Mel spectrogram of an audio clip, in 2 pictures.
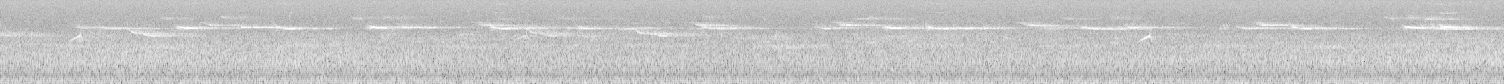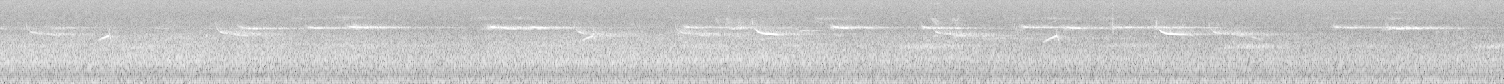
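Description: Birds calling over and over in short, high notes, many ending in a quick downward slide, over a steady low background rumble.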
